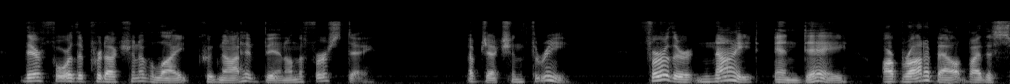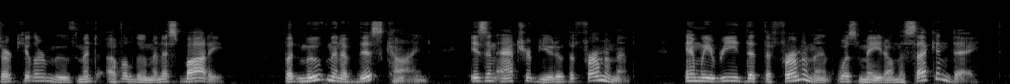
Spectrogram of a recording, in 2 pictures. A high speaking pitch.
No: low, 125 Hz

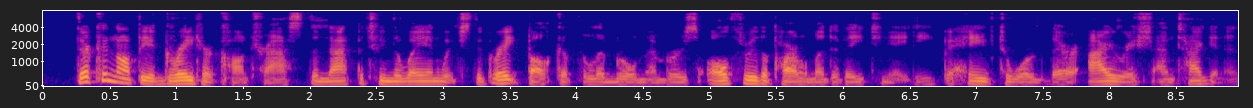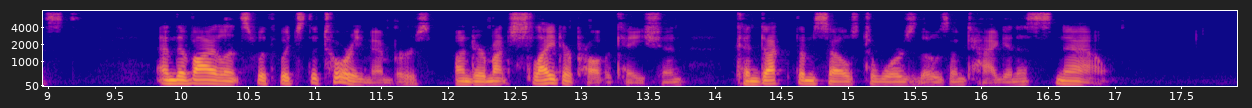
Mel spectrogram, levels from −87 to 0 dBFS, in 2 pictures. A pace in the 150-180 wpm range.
Yes: average, 165 wpm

